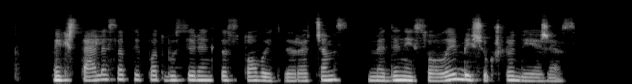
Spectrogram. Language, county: Lithuanian, Vilnius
